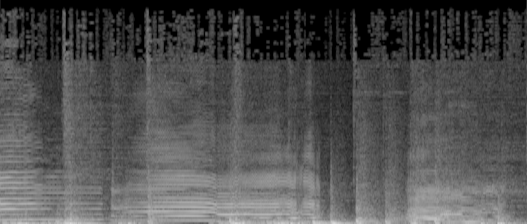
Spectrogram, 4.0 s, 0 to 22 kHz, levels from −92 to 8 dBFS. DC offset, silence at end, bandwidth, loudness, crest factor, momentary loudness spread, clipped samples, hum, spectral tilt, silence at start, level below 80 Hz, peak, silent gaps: under 0.1%; 0 s; over 20 kHz; -20 LUFS; 18 dB; 5 LU; under 0.1%; none; -5 dB/octave; 0 s; -36 dBFS; -2 dBFS; none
